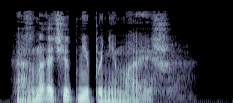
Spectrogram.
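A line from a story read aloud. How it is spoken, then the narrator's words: Sigh. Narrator (Russian): вздохнул Антип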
